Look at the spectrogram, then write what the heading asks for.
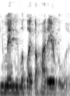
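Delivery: flat deadpan delivery. Retelling what a salon client said after seeing her hair: imitating a straight-faced remark. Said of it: "she said that so straight face".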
